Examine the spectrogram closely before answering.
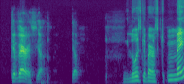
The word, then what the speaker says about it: Guevarez: how do you say your last name louis guevaris yeah yep louis gibberish may i ask your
